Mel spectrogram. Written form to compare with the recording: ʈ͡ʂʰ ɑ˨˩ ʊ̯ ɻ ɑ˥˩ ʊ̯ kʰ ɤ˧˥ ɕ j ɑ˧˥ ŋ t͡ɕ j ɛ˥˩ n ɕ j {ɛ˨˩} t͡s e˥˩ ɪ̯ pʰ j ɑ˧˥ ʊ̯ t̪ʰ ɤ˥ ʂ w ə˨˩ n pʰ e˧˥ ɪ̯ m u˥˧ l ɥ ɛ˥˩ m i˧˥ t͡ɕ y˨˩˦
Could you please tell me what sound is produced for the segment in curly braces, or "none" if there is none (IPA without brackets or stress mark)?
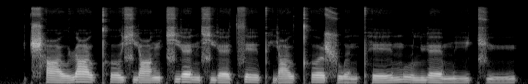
ɛ˨˩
